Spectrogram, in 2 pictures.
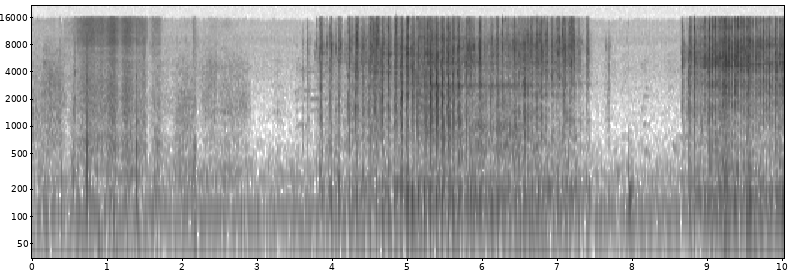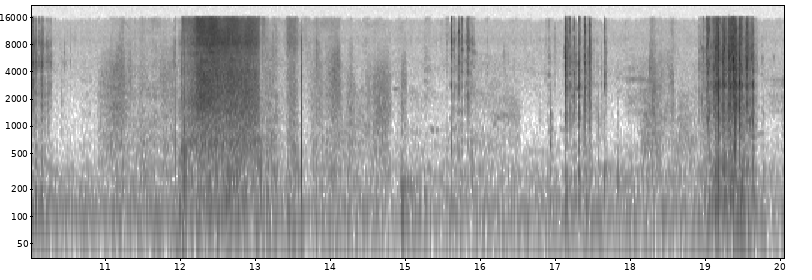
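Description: Plastic toy train engine and flatbed wagon rattling along plastic toy track in several separate bursts of dense clicking, with quieter stretches between.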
